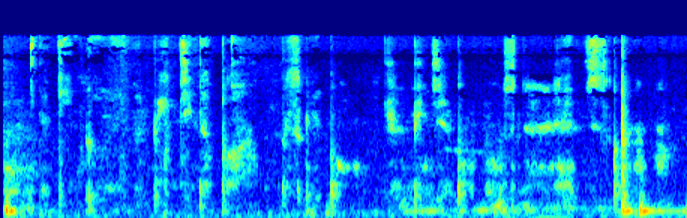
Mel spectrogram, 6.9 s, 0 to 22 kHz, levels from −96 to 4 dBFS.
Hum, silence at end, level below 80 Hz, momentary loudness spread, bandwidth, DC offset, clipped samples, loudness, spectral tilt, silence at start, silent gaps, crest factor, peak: none; 0 s; -58 dBFS; 14 LU; 11.5 kHz; under 0.1%; under 0.1%; -35 LUFS; -3 dB/octave; 0.05 s; none; 30 dB; -6 dBFS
